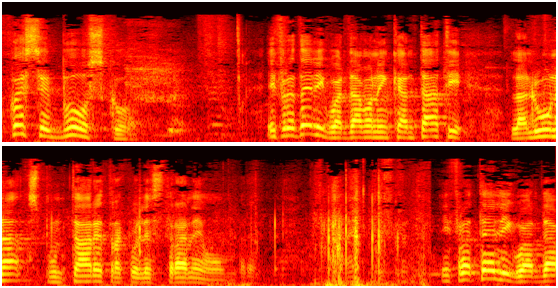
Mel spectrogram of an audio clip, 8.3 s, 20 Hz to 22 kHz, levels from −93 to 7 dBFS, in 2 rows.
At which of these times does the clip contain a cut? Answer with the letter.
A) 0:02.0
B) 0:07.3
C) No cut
B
